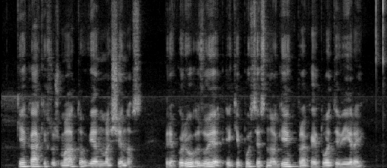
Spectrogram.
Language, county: Lithuanian, Telšiai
